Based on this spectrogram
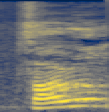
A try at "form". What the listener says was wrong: Form, FORM. Not forum, form. Form, FORUM. Thì mới gọi là forum. Nhưng mà cái này là form, FORM.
